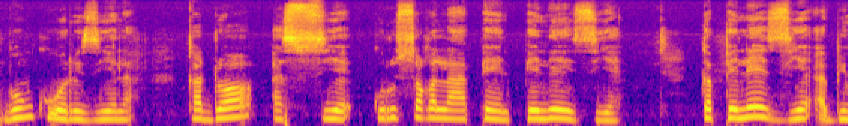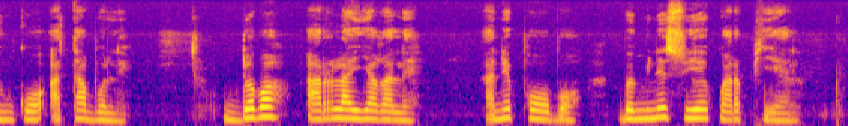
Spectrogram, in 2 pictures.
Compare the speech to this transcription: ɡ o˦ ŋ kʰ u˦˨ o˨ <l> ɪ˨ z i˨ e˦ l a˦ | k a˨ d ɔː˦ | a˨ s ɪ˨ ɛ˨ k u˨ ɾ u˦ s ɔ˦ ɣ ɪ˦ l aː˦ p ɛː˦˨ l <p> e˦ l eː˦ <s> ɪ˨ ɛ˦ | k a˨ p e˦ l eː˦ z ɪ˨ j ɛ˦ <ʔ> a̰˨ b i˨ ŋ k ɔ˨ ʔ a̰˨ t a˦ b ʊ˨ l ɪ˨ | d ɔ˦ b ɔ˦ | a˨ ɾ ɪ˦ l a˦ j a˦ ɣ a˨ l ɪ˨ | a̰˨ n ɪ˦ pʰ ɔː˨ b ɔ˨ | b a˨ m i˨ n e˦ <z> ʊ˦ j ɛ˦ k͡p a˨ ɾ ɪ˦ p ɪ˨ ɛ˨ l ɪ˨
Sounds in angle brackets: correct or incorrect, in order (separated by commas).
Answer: incorrect, correct, incorrect, correct, incorrect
